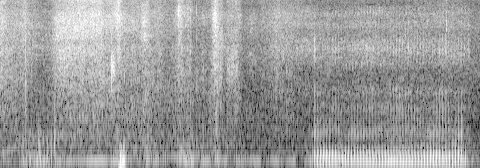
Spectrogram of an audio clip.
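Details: Sofia the bulldog sleeps, with soft breaths and a small snuffle, then one steady, low, vibrating snore over the final second and a half.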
